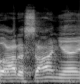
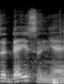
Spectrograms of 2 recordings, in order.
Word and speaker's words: Adesanya: They still say Israel Adesanya, and he says it's Adesanya.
